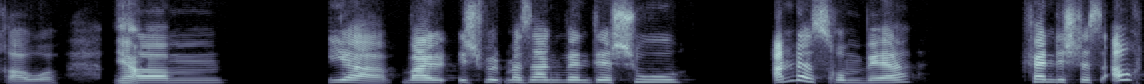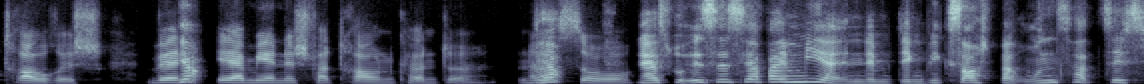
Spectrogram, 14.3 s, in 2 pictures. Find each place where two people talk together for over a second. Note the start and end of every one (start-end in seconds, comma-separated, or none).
none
